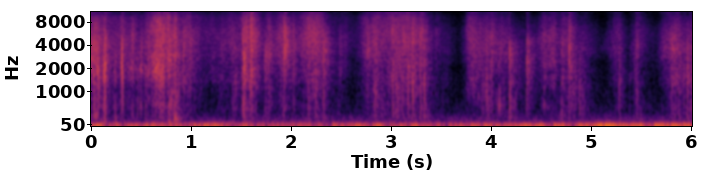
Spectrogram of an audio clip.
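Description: A small, white, printed disposable hand warmer, a non-woven fabric pouch filled with iron powder, is held in both hands and crinkled and squeezed close to the mic. The result is a continuous, dense, bright crinkling and rustling, with sharp crackles and soft grainy shifts of the powder over a steady low rumble.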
